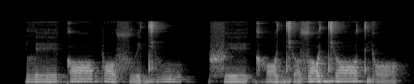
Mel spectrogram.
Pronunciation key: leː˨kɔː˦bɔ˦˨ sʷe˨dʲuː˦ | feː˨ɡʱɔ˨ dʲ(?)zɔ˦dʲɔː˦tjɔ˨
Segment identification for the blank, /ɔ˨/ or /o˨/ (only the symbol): ɔ˨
